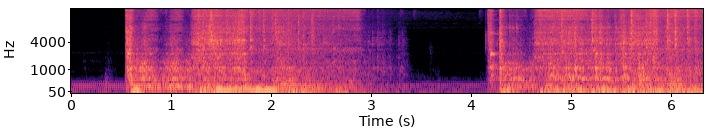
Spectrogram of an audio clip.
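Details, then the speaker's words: Volvo Penta 454 marine engine after swapping in an HEI distributor: labored, uneven cranking that stalls and restarts without running cleanly, because the ignition timing was advanced too far. "Sounds like it's out. I won't be surprised. No, she's out of timing."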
